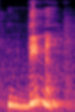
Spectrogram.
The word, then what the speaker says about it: दिन: आप उच्चारण पर ध्यान देना यह है दिन और यह है दीन जब छोटी की मात्रा है तो दि न दिन बड़ी के तो दीन आप खुद बोल के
